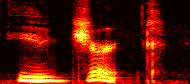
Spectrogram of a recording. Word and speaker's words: UJ3RK5: That was a former band of mine called UJ3RK5, and the five is silent, so that's You Jerk. – I said You Jerk, but occasionally I say You Jerks.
